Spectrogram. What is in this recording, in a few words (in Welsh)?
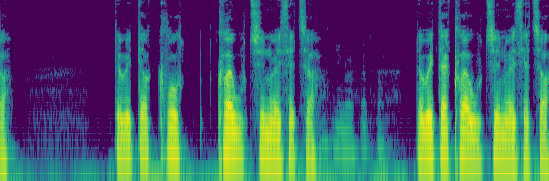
"clewt" Welsh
